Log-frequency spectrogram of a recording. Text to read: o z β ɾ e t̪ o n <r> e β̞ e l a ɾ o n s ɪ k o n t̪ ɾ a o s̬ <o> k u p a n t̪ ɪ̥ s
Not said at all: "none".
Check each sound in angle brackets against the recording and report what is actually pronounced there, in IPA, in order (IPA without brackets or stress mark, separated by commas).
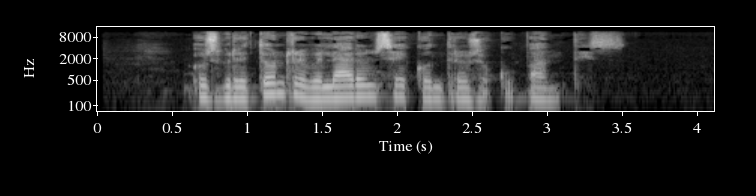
r, o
